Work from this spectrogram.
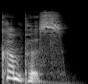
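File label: "compass", British English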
